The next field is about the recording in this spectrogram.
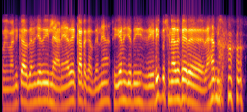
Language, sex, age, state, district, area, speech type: Punjabi, male, 30-45, Punjab, Pathankot, rural, conversation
